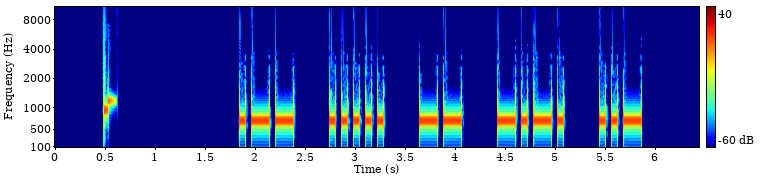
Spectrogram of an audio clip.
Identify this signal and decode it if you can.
Morse code, heard as a keyed tone, about 20 wpm, spaced as for 15 wpm, 700 Hz. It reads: W5MCU
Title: 167 Lesson 27g - Number 7 - Call Signs 20wpm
